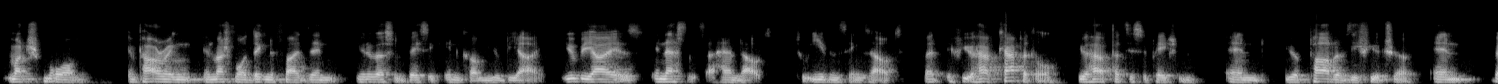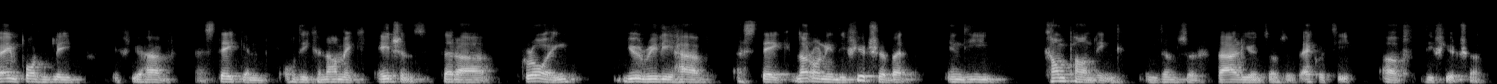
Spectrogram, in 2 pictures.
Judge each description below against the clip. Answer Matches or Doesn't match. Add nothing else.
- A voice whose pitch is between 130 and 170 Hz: Doesn't match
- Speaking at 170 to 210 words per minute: Doesn't match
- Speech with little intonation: Matches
